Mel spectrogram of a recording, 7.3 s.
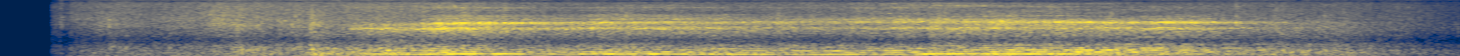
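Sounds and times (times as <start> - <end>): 
giraffe humming: 1.5 - 7.2.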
